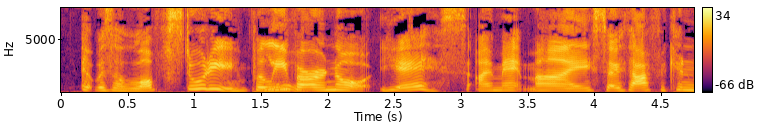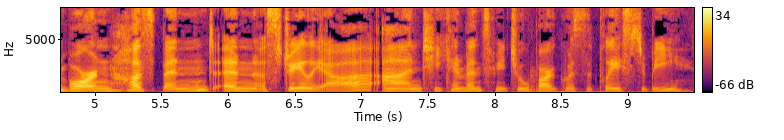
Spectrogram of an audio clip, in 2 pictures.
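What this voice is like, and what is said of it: Scottish Glaswegian accent. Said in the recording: “That's a Scottish accent, isn't it? ... It is indeed a Glaswegian accent.”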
